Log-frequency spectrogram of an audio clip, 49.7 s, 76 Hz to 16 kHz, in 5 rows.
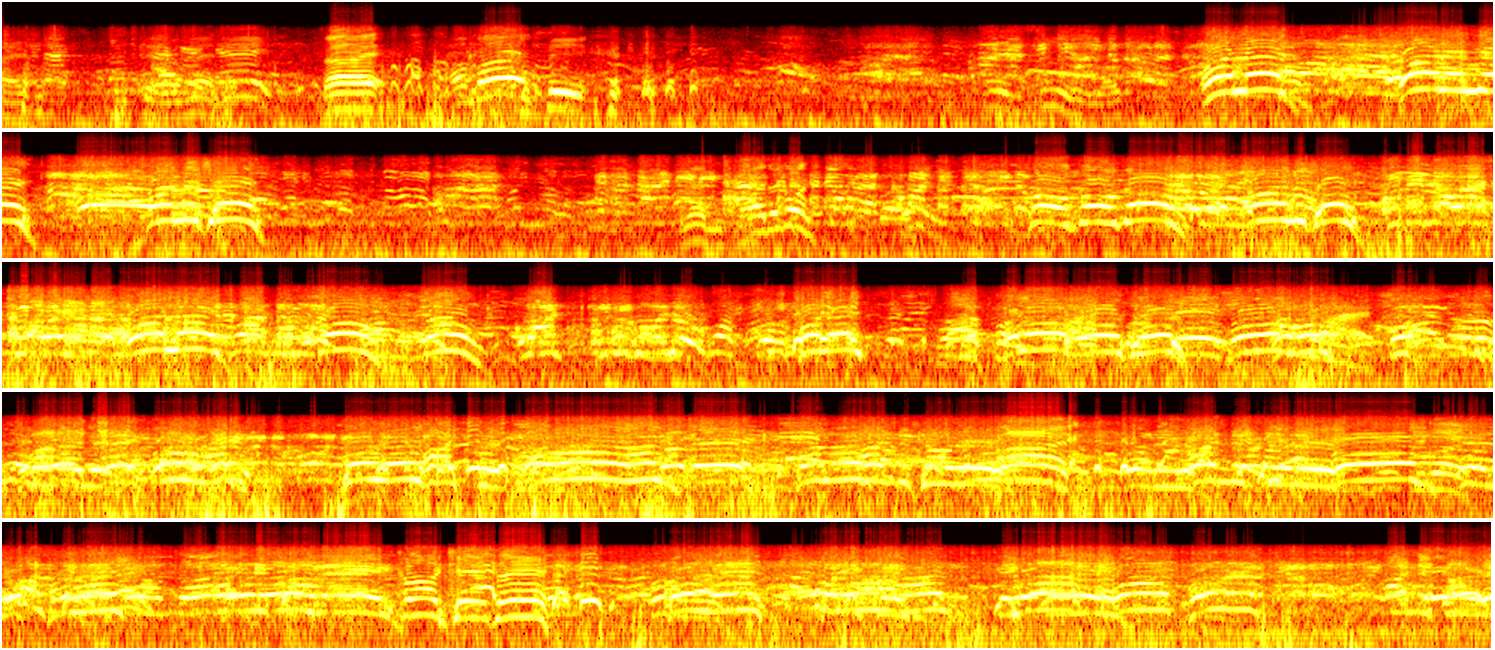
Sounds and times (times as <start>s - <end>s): Speech: 4.6s - 49.6s.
